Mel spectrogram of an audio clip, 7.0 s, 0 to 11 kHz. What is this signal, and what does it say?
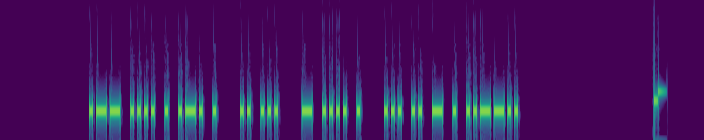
Morse code, heard as a keyed tone, about 36 wpm, 700 Hz. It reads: WHERE IS THE SITE?
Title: Sentences from Top 1000 Words - Review Part 4 - 35wpm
